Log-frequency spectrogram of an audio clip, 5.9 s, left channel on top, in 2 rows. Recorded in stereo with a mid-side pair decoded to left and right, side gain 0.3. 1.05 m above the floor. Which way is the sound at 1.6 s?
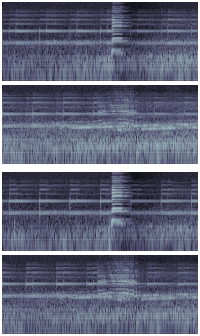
55° right.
